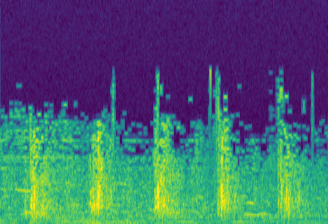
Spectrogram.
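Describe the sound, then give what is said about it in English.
A baseball crowd at Atrium Health Ballpark on a Thursday night, with the Ballers and Fred Nats tied. The fairly faint, steady crowd noise pulses with regular, evenly spaced bursts. “Crowd is getting ruckus here on a beautiful night for baseball.”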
